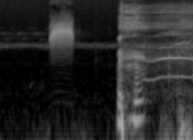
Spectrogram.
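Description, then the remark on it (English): A woodcock's frog-like grunting call, a buzzy, nasal rasp after a brief hiss, set against a thin, steady high-pitched insect drone. “You're like, what's grunting over there? I mean, it sounds like a little frog.”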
